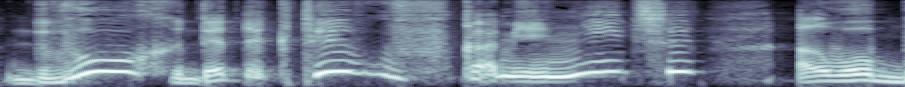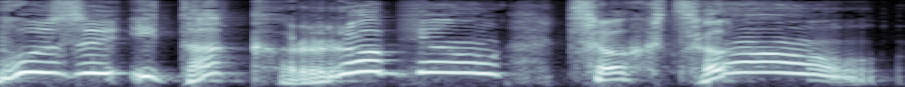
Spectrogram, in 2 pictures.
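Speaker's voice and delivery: put-on high, loud scolding old lady; grumbling neighbour. A narrator's reading. Old neighbour scolding through the door, high indignant voice. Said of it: "pomstowała pani Majewska".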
